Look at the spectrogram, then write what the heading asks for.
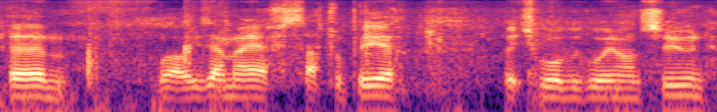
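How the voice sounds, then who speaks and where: A man's voice over noticeable background noise. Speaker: car DIY youtuber. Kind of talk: tutorial. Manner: loud.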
